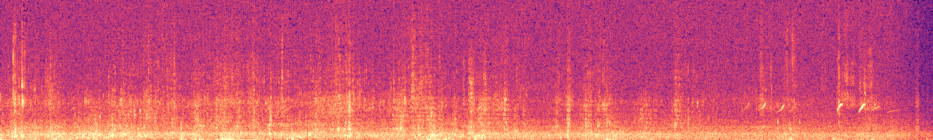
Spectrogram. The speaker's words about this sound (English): across some deep, turbulent water right now to get her to the fishing spot.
